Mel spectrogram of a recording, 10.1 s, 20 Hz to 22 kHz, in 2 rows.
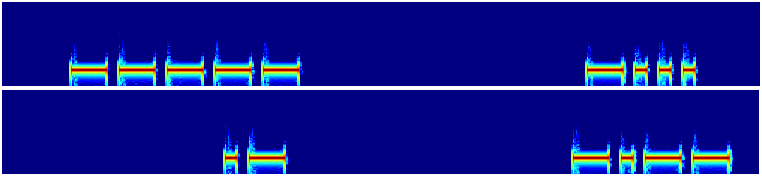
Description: Morse code, heard as a keyed tone, about 15 wpm, spaced as for 4 wpm, 700 Hz. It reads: 0BAY
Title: USA Call Signs - 5 Characters - 8x Character Spacing - 15wpm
